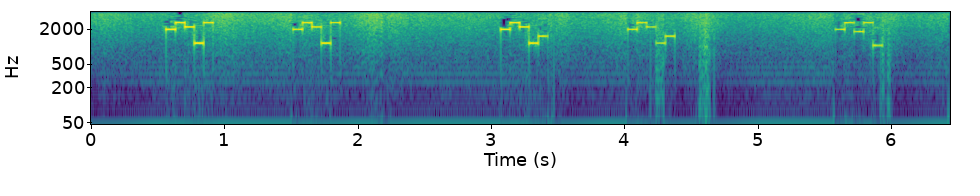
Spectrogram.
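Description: Five-tone selective call (ZVEI), heard as quick runs of five tones, tones of about 70 ms. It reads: 88922 88922 88925 88925 88771
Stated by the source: Five-tone ZVEI selective call received on an SDR.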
